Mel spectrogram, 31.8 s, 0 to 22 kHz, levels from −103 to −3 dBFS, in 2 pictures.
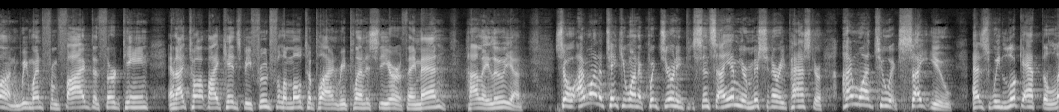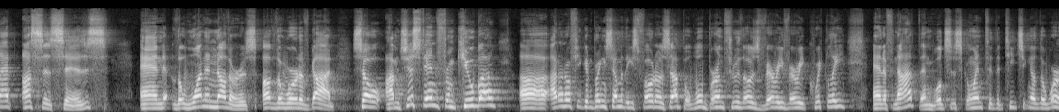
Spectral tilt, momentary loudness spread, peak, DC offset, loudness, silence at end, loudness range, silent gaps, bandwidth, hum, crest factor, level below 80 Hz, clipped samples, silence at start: -3.5 dB/octave; 8 LU; -4 dBFS; under 0.1%; -20 LUFS; 0 s; 4 LU; none; 16 kHz; none; 16 dB; -70 dBFS; under 0.1%; 0 s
